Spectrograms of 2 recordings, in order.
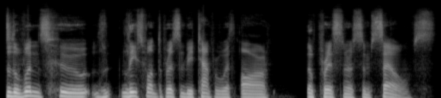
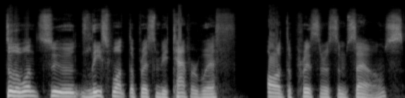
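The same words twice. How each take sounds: First: There is a pause right after 'are'. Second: There is no pause right after 'are'. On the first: "The dot dot dot should be after the R. ... I feel like the second one sounds better" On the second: "as opposed to"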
